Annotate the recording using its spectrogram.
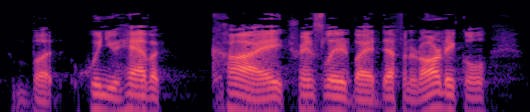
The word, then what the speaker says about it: kai: And basically put, there's a Greek word that it's translated and it's spelled K-A-I, if you were to transliterate the Greek letters into English letters, chi, and it's translated and.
